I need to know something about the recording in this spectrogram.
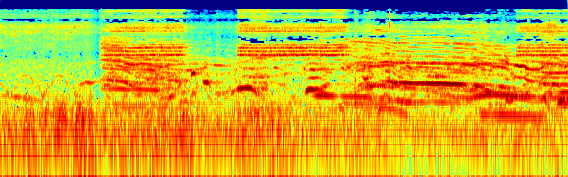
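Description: Women and children cheer and call out outdoors.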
